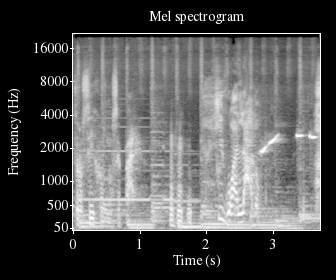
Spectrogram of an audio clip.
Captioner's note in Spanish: Ríe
